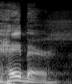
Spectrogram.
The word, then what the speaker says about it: Ebare: It's like hay bear. It's like hay bear for us.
